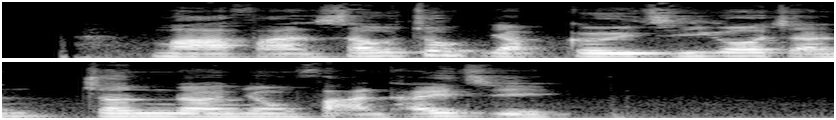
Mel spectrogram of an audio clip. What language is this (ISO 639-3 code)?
yue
